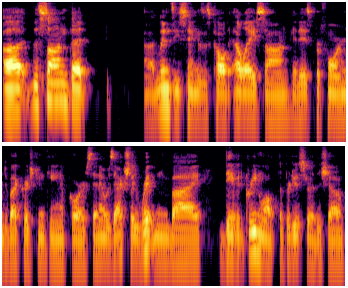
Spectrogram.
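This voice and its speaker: Over a quiet background, a man with an unremarkable speaking voice talks at a moderate pace, his fairly low pitch carrying fairly even intonation. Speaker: show contributor. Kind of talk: voicemail message. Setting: phone voicemail.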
